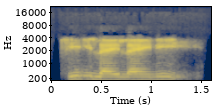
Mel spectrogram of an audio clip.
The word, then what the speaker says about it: Kileleni: And I went, well, that's just like Spanish. It's pronounced the same way, the vowels. I speak Spanish. So Kileleni became our mantra, became our go-to piece.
